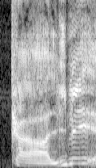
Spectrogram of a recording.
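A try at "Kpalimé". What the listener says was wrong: Pas Limé. Limé, ça s'écrit K et P. Pas Limé. Et pour plus de précision, il y a des gens qui disent pas Limé en enlevant le K, mais c'est pas Limé.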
